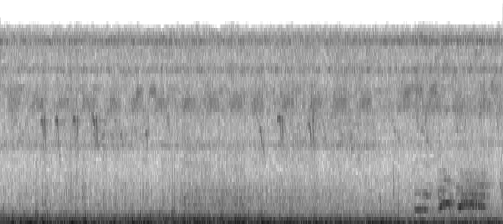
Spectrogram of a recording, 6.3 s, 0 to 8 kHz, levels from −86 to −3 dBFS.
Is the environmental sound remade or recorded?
remade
